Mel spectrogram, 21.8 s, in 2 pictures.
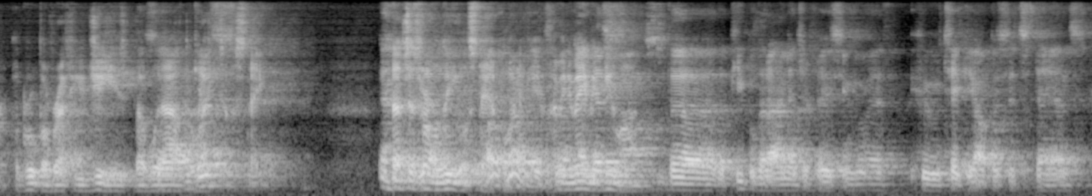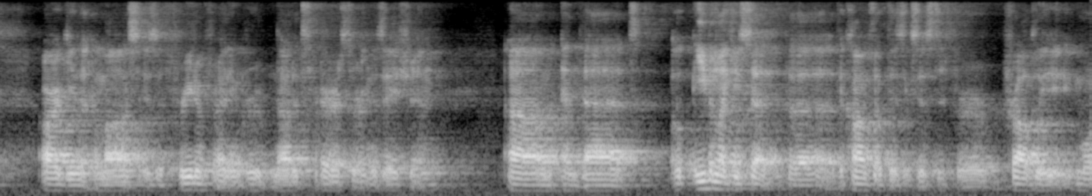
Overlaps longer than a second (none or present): present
